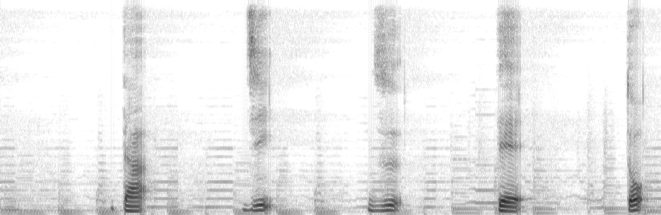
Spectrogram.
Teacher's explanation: Notice that chi with a dakuten is pronounced just like ji in the row above. Likewise, tsu with a dakuten is pronounced the same as zu.Let's read the row together.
